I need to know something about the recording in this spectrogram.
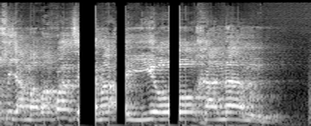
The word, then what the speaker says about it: Yohanan: Juan no se llamaba Juan, se llamaba Yohanan. Va con Y.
